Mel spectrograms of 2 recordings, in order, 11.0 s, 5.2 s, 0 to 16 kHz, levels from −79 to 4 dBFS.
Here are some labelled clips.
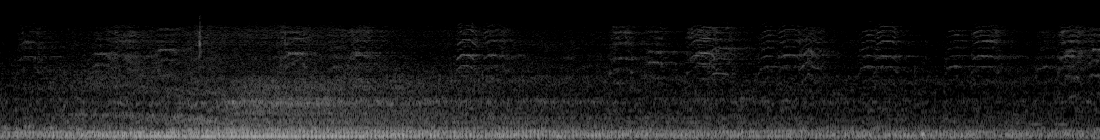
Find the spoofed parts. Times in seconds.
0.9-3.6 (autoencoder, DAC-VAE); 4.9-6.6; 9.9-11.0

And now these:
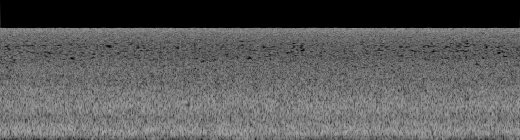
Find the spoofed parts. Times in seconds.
none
